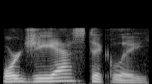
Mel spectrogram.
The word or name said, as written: orgiastically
